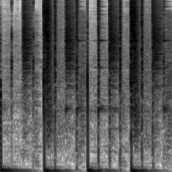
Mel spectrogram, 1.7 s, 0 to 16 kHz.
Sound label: percussion loops, Techno, 138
